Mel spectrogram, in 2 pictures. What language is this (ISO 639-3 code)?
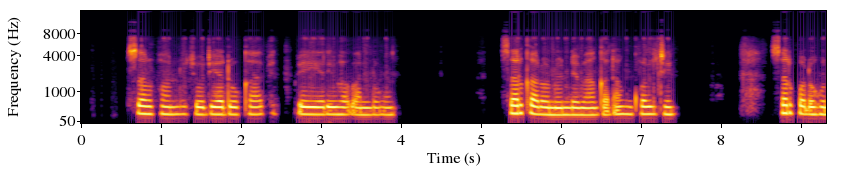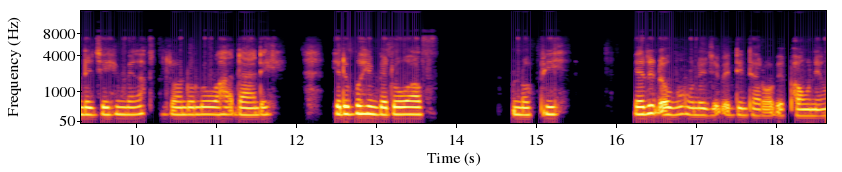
ful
